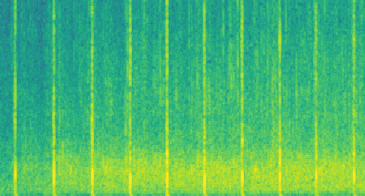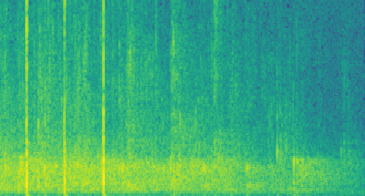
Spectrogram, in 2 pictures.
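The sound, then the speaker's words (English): A crowd applauds all the volunteers steadily, with a dense wash of clapping punctuated by sharp individual claps at a regular rhythm, then gradually fading out over about five seconds. “So actually, I would like to give a round of applause to all the volunteers.”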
